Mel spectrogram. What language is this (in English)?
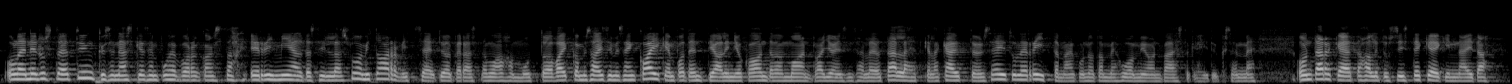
Finnish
